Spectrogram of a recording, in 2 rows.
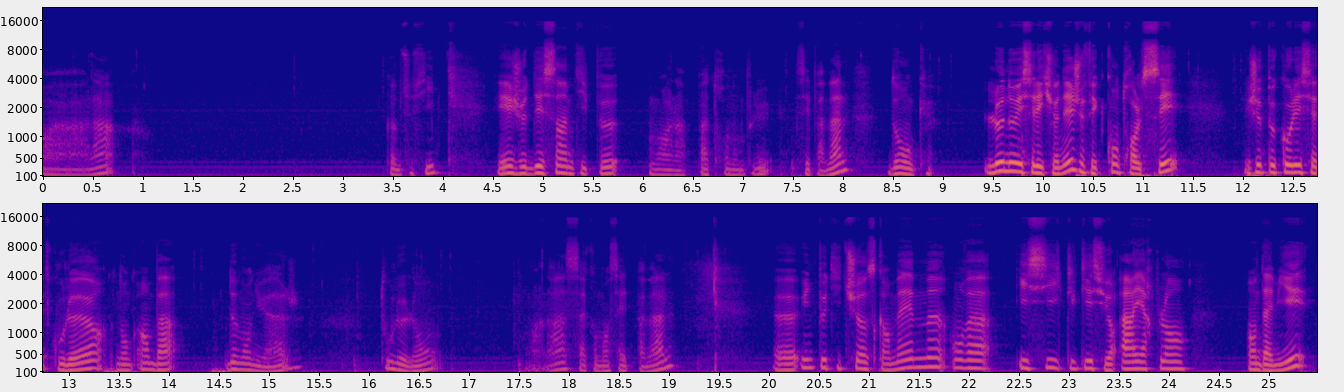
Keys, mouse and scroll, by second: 2.6-3.7 drag, 5.3 click, 6.7-7.7 drag, 8.9 click, 11.0 ctrl+c, 12.0 ctrl+click, 12.2 ctrl+v, 13.3 ctrl+click, 13.5 ctrl+v, 14.3 ctrl+click, 14.6 ctrl+v, 16.6 click, 16.9 click, 18.2 click, 18.8 click, 21.0 click, 25.2 click.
